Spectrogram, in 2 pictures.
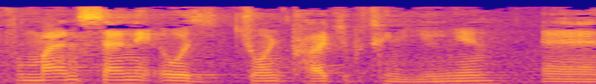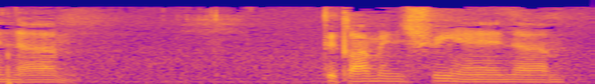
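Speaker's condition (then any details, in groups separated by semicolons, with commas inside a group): Cleft palate; congenital cleft palate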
